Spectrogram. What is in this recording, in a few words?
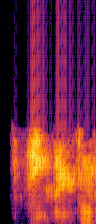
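Police Patrol Dispatch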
